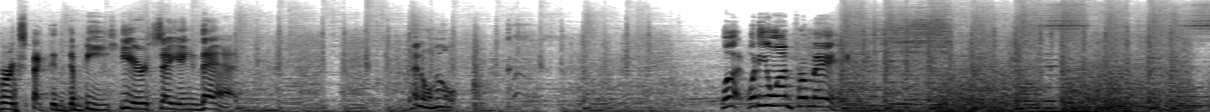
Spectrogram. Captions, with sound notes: to be here, saying that. I don't know. [laughs] What? What do you want from me? [symphonic metal music]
